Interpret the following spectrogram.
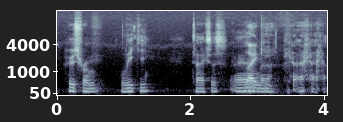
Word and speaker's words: Leakey: And, Lakey, pronounce it correctly.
